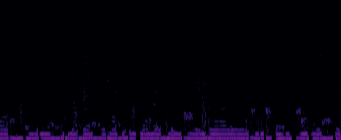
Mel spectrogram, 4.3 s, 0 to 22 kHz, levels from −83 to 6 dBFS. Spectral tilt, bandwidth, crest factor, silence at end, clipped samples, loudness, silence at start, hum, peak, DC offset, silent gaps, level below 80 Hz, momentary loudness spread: -6 dB/octave; 11 kHz; 12 dB; 0 s; under 0.1%; -60 LUFS; 0 s; none; -46 dBFS; under 0.1%; 3.41-3.45 s; -60 dBFS; 2 LU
